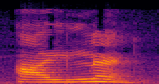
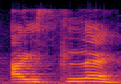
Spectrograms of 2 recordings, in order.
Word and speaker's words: island: Now ISLAND, इसे हम students we कैन not read this like आइसलैंड. हम इसे आइसलैंड नहीं पढ़ सकते. यहां पर हम IS को साइलेंट पढ़ेंगे एंड हाउ we will read it? Island.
